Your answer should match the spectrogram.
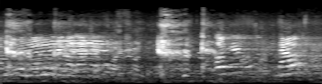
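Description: Speech: a host talking into a handheld microphone, with chatter from the crowd around, and a brief sharp sound about halfway through.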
